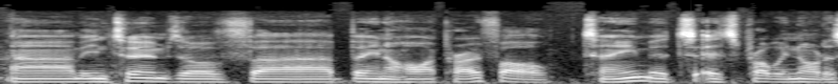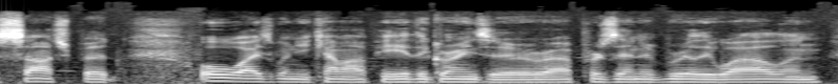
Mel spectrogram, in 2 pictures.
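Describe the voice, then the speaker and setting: A man's voice: on the low side, flat delivery, normal speed, few pauses, darkish tone, faint music behind. A young Australian man, a sports player, giving casual answers in an interview.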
